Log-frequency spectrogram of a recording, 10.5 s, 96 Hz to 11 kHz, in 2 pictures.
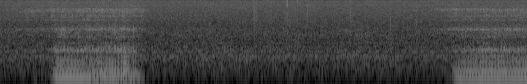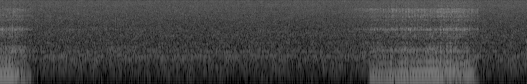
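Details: Three low, rumbling snores about four seconds apart, roughly 14 breaths a minute, with quiet room noise between; snoring.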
